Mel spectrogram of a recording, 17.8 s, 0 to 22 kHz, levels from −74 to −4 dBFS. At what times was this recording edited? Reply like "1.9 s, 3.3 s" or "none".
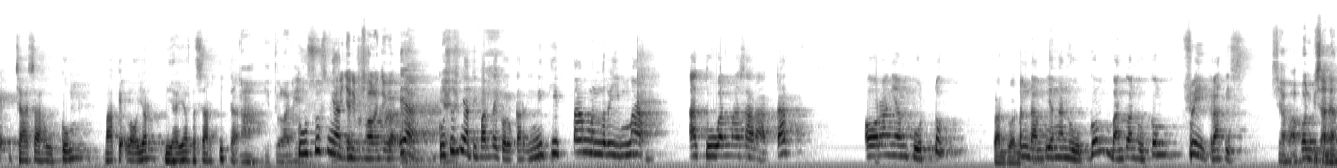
none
